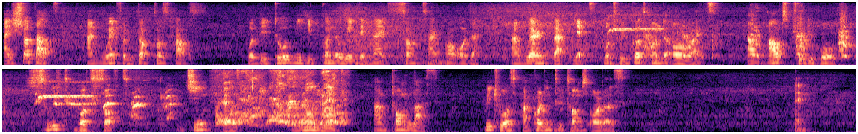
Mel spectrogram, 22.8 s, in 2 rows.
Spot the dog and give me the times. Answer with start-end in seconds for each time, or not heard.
8.4-16.0.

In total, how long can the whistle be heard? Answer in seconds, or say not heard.
3 s.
